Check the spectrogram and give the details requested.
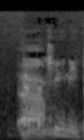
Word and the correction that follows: pepperoncini: potato chips. – Pepperoni-chini. – I know. That's why I didn't pronounce it. – Pepperoncini.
